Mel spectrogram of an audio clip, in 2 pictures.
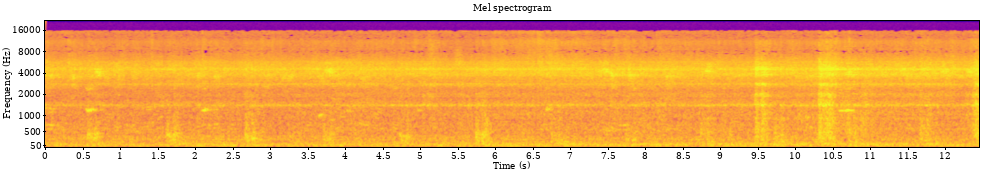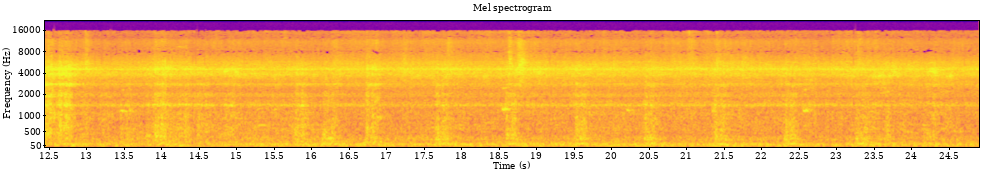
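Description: An electric train rumbles along the track, heard from inside the cab.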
